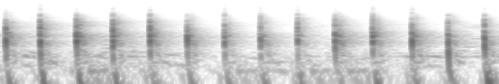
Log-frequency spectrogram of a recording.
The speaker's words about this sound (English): If you never had a prison number or a jailhouse number, right now, give yourself a clap on the back. Hold on, because I'm going to clap for you.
